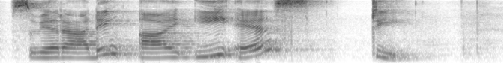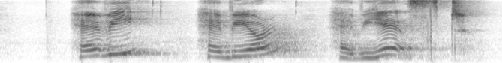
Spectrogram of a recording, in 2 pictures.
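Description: A woman teaches a grammar lesson in a high voice that rises and falls widely. She goes step by step, repeating her points and checking that her pupils follow. Her voice rings in an echoey room. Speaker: school teacher.

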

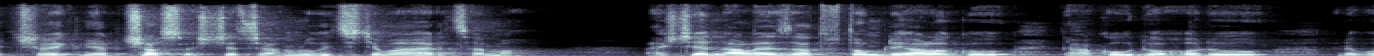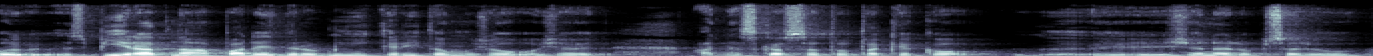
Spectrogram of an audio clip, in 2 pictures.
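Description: An older man talks easily in a conversation, animated, pausing now and then with small hesitations. He is a guest being interviewed. His voice carries a noticeable roomy echo. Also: mid-range voice. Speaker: film director, guest.

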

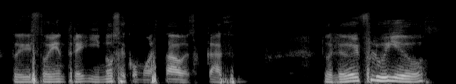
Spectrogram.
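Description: Peruvian-accented male doctor, mid-pitched teaching voice, dry close recording, methodical and questioning. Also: moderate pace, a little mellow, dry recording. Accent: Peruvian Spanish. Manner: explains step by step, often asks students questions with a rhetorical "¿no?". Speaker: attending physician teaching a case discussion. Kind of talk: clinical teaching, thinking aloud.

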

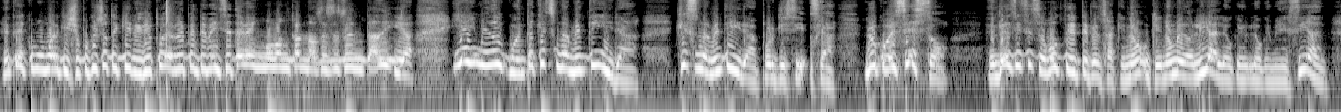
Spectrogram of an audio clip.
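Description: Fast, high Rioplatense young woman. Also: lively intonation, warm tone. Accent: Rioplatense Spanish. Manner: defensive, rapid and emphatic, slangy. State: tearful. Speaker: reality show contestant. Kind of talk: heated argument.

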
